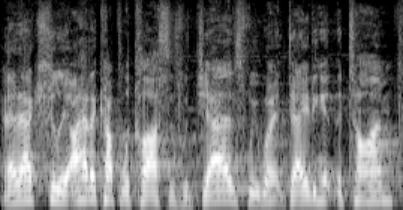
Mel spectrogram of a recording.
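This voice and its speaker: A fairly high-voiced man delivering a personal testimony from the pulpit. He talks earnestly, pressing hard on key words and then dropping into quiet, low reflection. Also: fairly even intonation, fast. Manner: earnest, swings from loud emphasis to soft, low reflection. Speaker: preacher giving his testimony.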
